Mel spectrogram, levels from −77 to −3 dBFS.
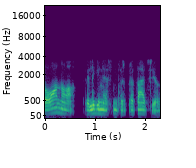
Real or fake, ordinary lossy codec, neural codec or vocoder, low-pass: real; Opus, 64 kbps; none; 3.6 kHz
